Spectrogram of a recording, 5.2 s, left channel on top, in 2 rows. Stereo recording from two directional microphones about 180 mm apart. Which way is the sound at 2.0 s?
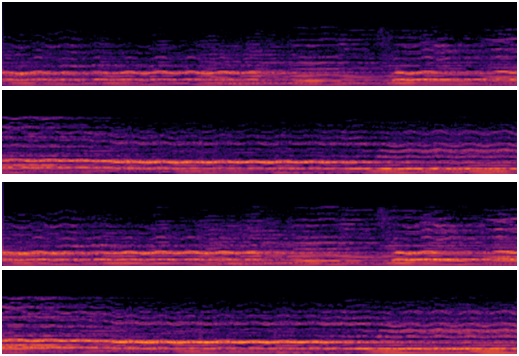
Centre (ahead or behind).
